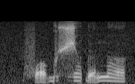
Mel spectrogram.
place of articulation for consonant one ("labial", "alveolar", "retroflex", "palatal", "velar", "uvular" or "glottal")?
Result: labial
